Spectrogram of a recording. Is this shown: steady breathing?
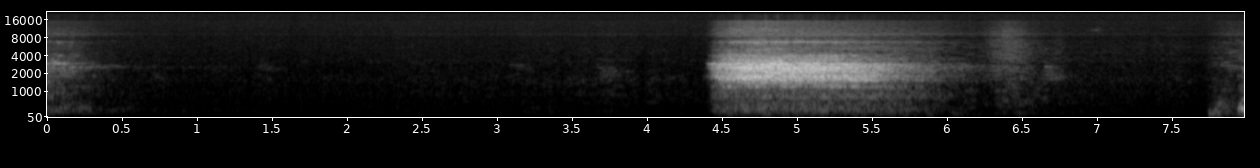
yes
